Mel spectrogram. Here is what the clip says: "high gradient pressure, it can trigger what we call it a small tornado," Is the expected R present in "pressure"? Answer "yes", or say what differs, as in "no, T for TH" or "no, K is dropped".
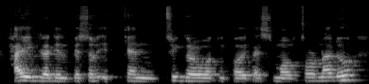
no, R is dropped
